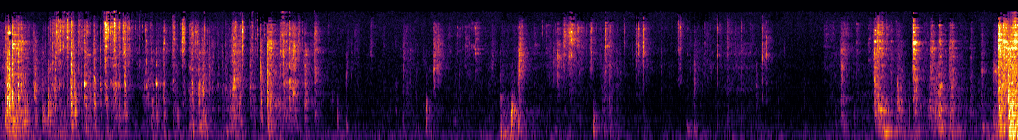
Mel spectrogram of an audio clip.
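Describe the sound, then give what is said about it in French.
The door of a historic writer's house is unlocked and opened with irregular metallic clattering, clicking and rattling of keys and lock. It is louder at the start and end, with quieter scraping and knocks between. “je vais quand même vous ouvrir cette porte.”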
